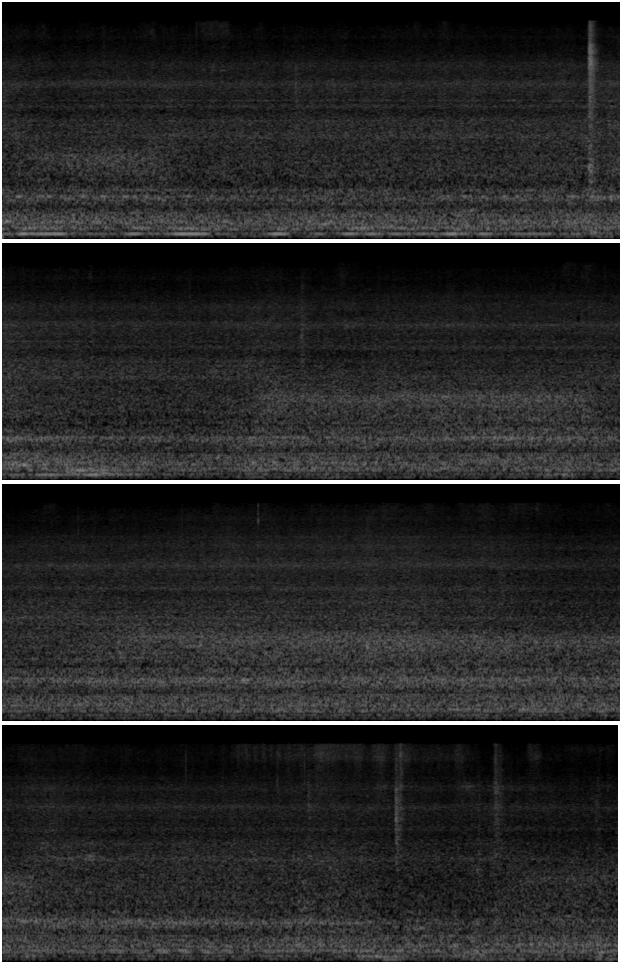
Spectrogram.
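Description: Electric train of the Bernina line running over the rails: a continuous rumble of wheels on track with a low hum that is stronger for the first nine seconds or so, then eases slightly. A sharp click about seven seconds in and another near the end.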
